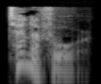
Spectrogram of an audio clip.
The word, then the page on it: ctenophore: British English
